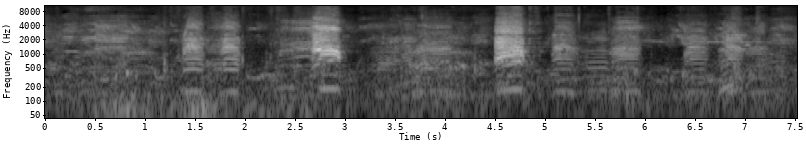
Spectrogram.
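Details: Several Canada geese calling, loud clipped honks in irregular bursts roughly every second, two especially strong, ringing honks rising above softer overlapping calls.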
